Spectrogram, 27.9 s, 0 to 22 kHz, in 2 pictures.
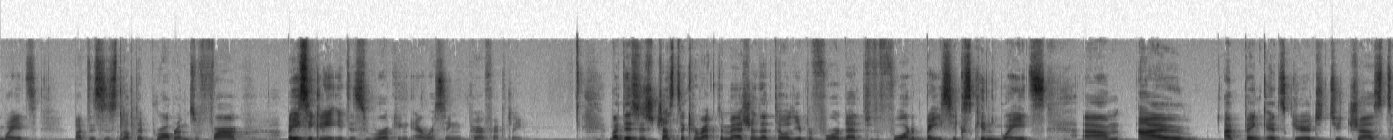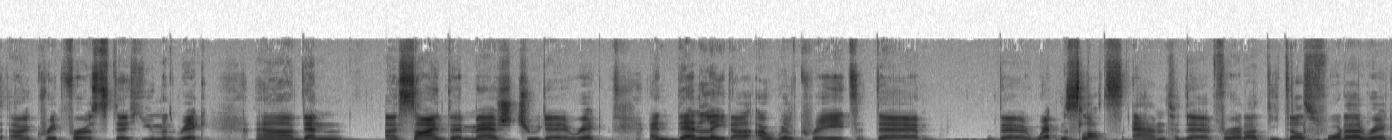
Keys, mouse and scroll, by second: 1.8-5.0 middle drag, 7.4-11.6 shift+middle drag, 25.6-27.8 shift+middle drag.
